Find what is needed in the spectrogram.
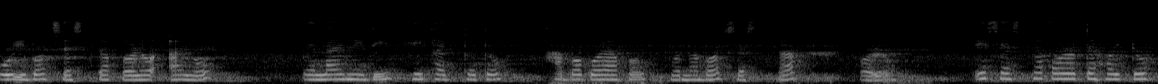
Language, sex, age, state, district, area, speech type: Assamese, female, 45-60, Assam, Darrang, rural, spontaneous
